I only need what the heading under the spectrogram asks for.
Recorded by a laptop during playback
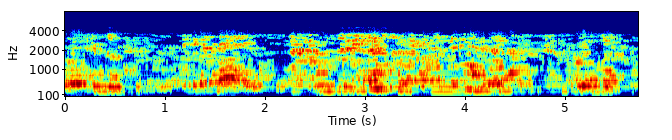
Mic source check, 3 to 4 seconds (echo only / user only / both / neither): both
